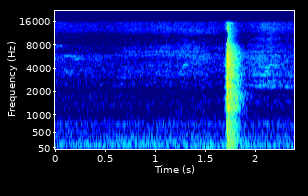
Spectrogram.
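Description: Quiet room with a single sharp click or knock about one and a half seconds in.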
